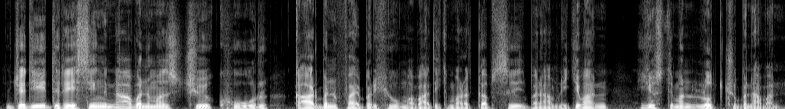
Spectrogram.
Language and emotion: Kashmiri, neutral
